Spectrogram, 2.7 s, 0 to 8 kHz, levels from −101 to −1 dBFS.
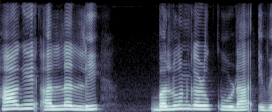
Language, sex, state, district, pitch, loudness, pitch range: Kannada, female, Karnataka, Bidar, 230 Hz, -16 LUFS, 210-250 Hz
